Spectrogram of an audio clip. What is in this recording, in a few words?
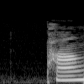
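"pang", second tone, Mandarin Chinese pinyin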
